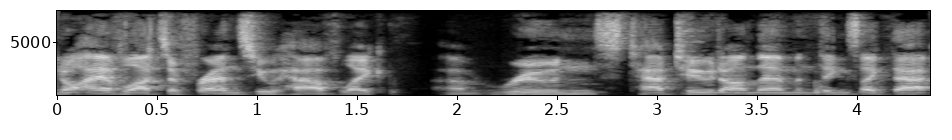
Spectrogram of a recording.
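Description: An unremarkable speaking voice, male, medium-pitched, with an American accent, a moderate pace and ordinary pitch variation. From US Pacific Northwest (Portland, Oregon). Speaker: folk magic practitioner. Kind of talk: interview conversation.

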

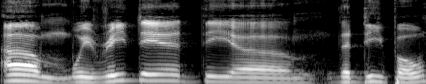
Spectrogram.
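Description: Recorded very cleanly against a silent background, a man speaks with a Cajun accent. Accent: Cajun Louisiana English. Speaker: small-town mayor. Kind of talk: casual interview.

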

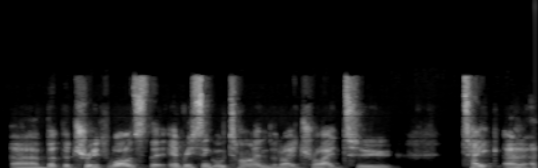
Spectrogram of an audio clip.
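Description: Over a quiet background, a man talks at a medium pitch with ordinary pitch variation. His tone is dark and mellow, and somewhat breathy. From Australia. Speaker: guest podcaster and musician. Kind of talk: casual interview.

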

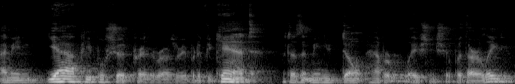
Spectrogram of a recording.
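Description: A man with an American accent speaks at a fairly quick pace in a fairly low, somewhat breathy voice with a dark, mellow tone and lively intonation, with audible room echo. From Montana (Billings). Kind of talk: interview about faith.

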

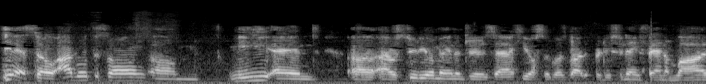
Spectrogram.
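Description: Against noticeable background noise, a man with a New York accent talks at a moderate pace. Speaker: DJ and music producer. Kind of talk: casual interview chat.

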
